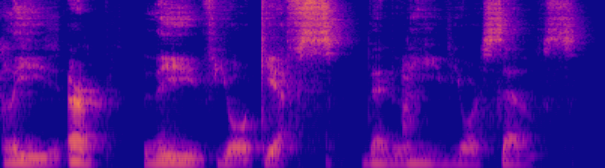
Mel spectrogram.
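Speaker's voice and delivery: grand, slow, drawn-out creature voice. Voicing a creature seated on a central pedestal, in a booming creature voice. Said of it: "as you hear this booming voice".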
